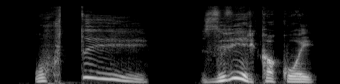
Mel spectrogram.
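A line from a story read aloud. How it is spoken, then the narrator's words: Surprised drawl. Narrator (Russian): удивленно протянул Павел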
